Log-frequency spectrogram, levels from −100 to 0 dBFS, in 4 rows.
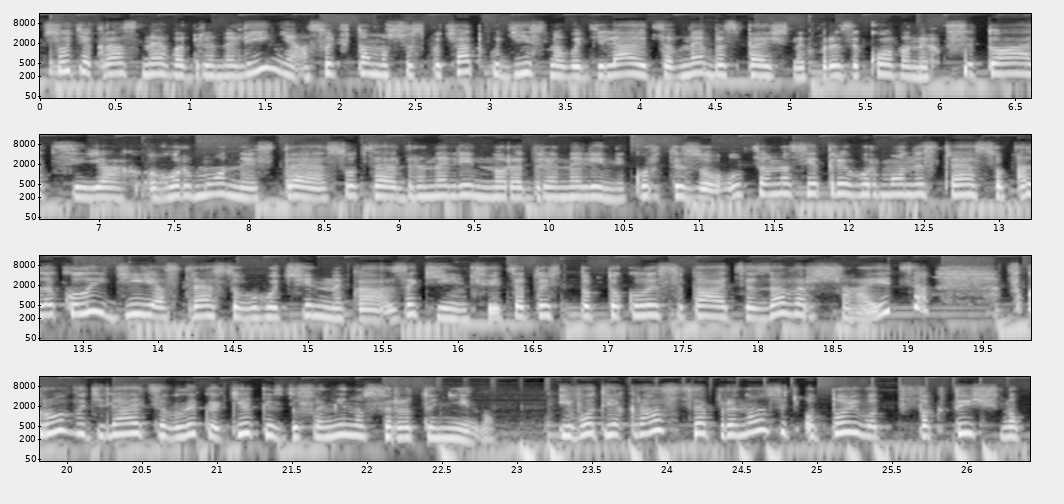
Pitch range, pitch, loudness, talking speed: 210-260 Hz, 235 Hz, -15 LUFS, 130 wpm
